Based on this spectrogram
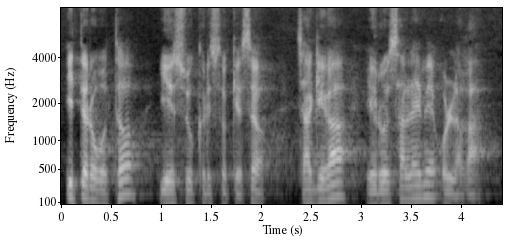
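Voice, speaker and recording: A man's voice: mid-range voice, lively intonation, moderate pace. A man preaching a sermon as pastor, asking the congregation questions and acting out quoted lines.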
